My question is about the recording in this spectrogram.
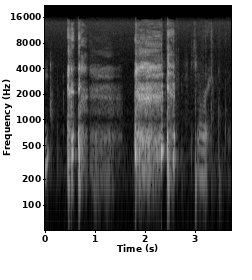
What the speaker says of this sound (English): Sorry, I've got a bit of a cough.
